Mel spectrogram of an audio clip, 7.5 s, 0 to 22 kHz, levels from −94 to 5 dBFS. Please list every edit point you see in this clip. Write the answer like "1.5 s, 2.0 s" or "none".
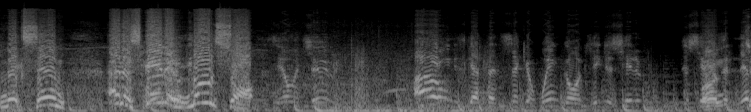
none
